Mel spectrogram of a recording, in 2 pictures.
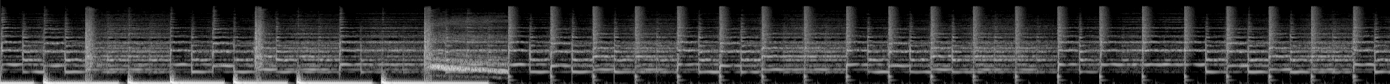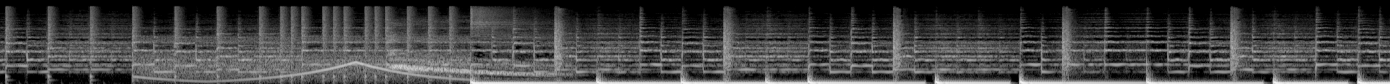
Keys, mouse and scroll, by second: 2.0 ctrl+middle click, 2.8 Tab, 4.1 shift+d, 9.4 z, 10.2-11.9 middle drag, 11.9 shift+click, 12.5 g, 14.7-16.8 shift+middle drag, 16.8 ctrl+j, 17.9 ctrl+a, 19.0 shift+middle click, 19.4 click, 19.9 click, 20.4 shift+click, 21.1 shift+click, 21.8 shift+click, 22.5 shift+click, 23.6 ctrl+a, 25.3 ctrl+j, 26.0 ctrl+a, 27.0 shift+middle click, 27.7 click.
